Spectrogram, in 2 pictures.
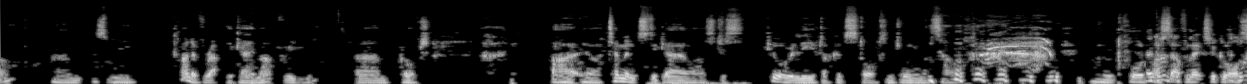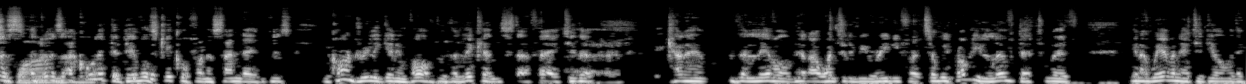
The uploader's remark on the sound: DISCLAIMER ALERT : POOR AUDIO QUALITY.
